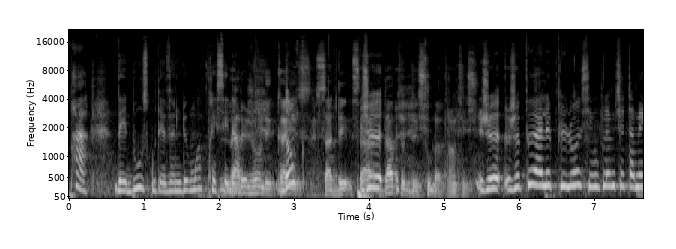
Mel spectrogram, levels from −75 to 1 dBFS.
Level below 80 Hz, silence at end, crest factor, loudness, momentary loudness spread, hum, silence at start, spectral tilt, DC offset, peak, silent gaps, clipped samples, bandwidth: -42 dBFS; 0 s; 16 dB; -23 LUFS; 7 LU; none; 0 s; -5.5 dB/octave; under 0.1%; -8 dBFS; none; under 0.1%; 19.5 kHz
